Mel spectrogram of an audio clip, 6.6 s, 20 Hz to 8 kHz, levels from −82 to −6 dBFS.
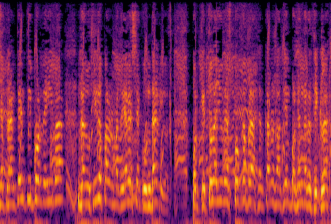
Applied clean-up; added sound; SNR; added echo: none; Scratching (performance technique); 12 dB; reverberation time 0.2 s.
